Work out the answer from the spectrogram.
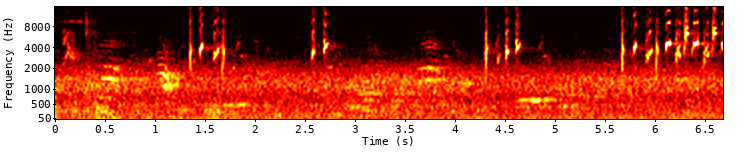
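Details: Song of a wild European goldfinch from 2023: quick, high, tinkling notes in loose series, about three per second, becoming denser and faster toward the end, over faint steady hiss.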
